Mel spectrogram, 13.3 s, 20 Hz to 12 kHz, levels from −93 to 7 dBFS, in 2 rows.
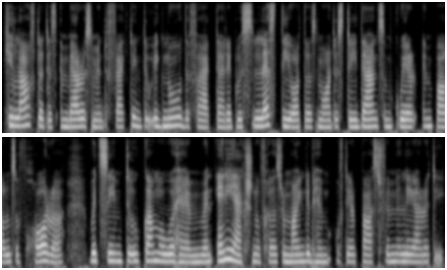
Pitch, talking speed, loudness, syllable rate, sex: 190 Hz, 180 wpm, -19 LUFS, 5.2 syllables/s, female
